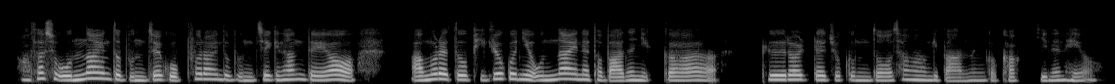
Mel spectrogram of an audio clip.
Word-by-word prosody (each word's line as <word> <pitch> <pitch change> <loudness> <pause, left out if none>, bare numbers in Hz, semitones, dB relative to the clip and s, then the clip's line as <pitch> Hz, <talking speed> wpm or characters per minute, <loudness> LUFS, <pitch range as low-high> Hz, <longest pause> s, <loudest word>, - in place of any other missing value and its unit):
아 210 - -6
사실 270 0 -1
온라인도 230 +5 +4
문제고 190 +2 0
오프라인도 225 +3 -1
문제이긴 200 +2 -2
한데요 220 -3 +2 0.6
아무래도 215 +2 +3
비교군이 230 +3 0
온라인에 220 +4 +2
더 200 -2 -5
많으니까 185 +2 0 0.4
그럴 215 0 +3
때 205 -1 0
조금 195 -1 -5
더 180 0 -1
상황이 200 -2 -2
많은 165 +3 -5
것 185 0 -9
같기는 180 +2 -4
해요. 195 +2 -5
200 Hz, 300 characters per minute, -25 LUFS, 185-220 Hz, 0.6 s, 온라인도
